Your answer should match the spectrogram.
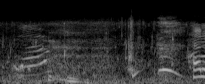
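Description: Swimming-pool water splashing and sloshing close by, with a child's high voice calling out over it.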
